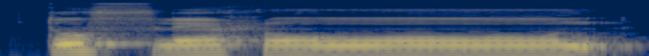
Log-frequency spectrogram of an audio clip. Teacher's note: گے، لعلکم تفلحون، تا کو فا کے سامنے لانا ہے، اور ہا کو واو کے سامنے لانا ہے، واو مدہ ایک اعتدال میں کھینچیں گے ، ہا کو گہرائی سے ادا کریں گے، تفلحون واتقوا اللہ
